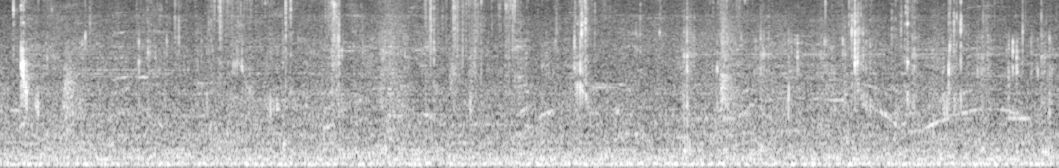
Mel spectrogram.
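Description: Faint close-up chewing of crispy fried chicken skin, a scatter of small crunches and crackles while the mouth works.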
